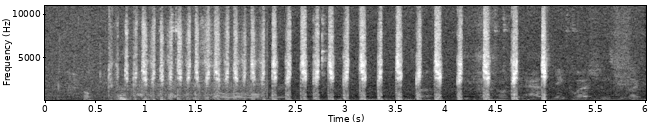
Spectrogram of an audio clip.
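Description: Spinning prize wheel ticking as its rim pegs pass the pointer: rapid clicks, about ten a second, that slow steadily to a few a second and stop about five seconds in as the wheel comes to rest.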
